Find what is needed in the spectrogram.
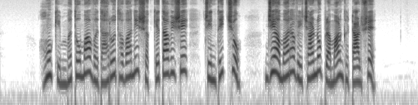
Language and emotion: Gujarati, fearful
